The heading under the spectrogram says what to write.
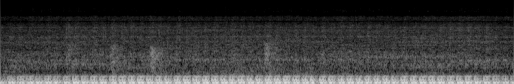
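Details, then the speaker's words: Rmax UTV after tailgate rattle fix (securing the handle's hinge rods inside the tailgate, lubricated): steady engine running with even low thump, no rattle from the tailgate at idle or mid-RPM cruising. "just do something within that tailgate to keep those rods from flopping around you get rid of that annoying rattle that you hear especially at idol and those mid RPM ranges there cruising"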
